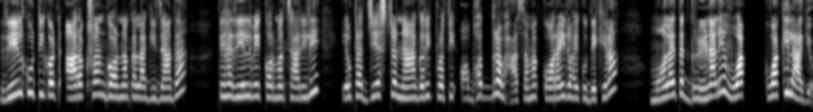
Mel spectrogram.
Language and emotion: Nepali, disgusted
